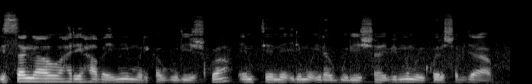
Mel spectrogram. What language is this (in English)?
Kinyarwanda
